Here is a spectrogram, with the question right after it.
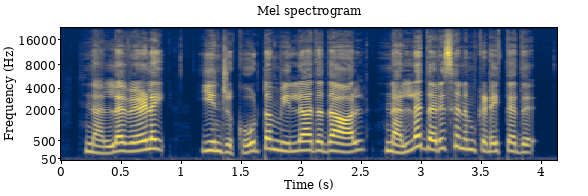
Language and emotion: Tamil, happy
